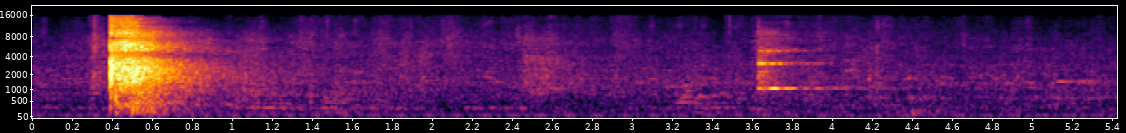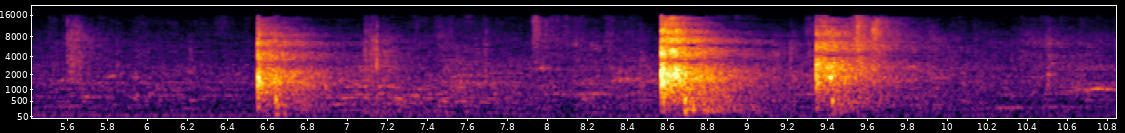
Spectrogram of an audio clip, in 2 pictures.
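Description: Sharp bangs ring out outdoors and echo.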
